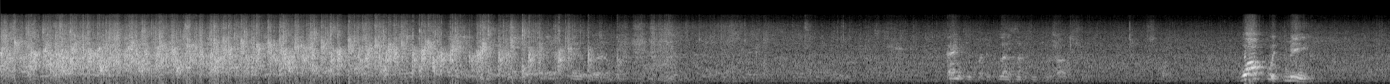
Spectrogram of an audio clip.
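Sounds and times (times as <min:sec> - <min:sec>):
audience applause welcoming a speaker to the stage: 0:00.0 - 0:07.6.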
